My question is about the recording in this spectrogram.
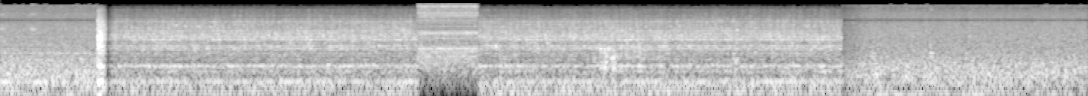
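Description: Faint steady background hiss and low hum of open water around a boat, broken by a single sharp click about a second in.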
